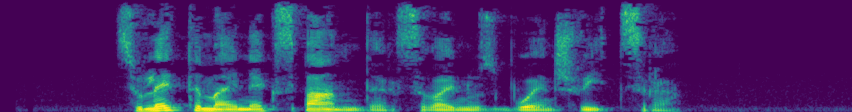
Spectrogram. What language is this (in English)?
Romansh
